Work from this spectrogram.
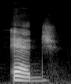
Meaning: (noun) 1. The boundary line of a surface 2. A one-dimensional face of a polytope. In particular, the joining line between two vertices of a polygon; the place where two faces of a polyhedron meet
- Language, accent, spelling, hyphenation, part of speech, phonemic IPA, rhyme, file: English, US, edge, edge, noun / verb, /ɛd͡ʒ/, -ɛdʒ, En-us-edge.ogg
